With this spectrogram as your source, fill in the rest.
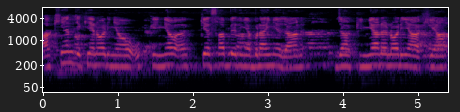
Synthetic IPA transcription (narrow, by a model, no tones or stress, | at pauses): aːkʰɪjãːnd͡ʒəkãnaːɽɪjãːkɪjãːkeːsaːbeɾɪjãːbənaːɪjãːd͡ʒaːn | d͡ʒaːkɪjãːnenaːɽɪjãːkʰɪjãː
